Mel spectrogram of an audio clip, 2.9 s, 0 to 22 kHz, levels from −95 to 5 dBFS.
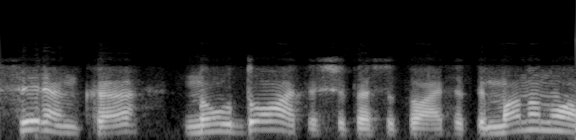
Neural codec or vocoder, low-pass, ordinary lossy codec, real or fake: none; 7.2 kHz; AAC, 48 kbps; real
